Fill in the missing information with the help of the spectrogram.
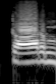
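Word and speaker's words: term: यहां भी देखिए ई के बाद आर है। तो इस वर्ड को हम टर्म पढ़ेंगे। इस वर्ड को हम टर्म पढ़ेंगे। हमने क्या बताए हैं? इसमें जहांजहां इ है उसको ए का उच्चारण नहीं देना है। अ को उच्चारण देना है। ठीक है? एक को उच्चारण देने पर गलत होगा। अ को उच्चारण पड़ेगा इसमें।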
